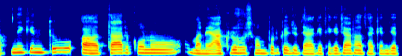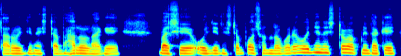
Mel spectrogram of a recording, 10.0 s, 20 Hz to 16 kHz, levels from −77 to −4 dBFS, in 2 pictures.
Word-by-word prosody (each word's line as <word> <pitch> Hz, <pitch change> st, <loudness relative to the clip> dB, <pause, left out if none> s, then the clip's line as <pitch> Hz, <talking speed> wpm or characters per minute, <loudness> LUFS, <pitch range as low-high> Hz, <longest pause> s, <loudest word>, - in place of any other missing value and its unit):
আপনি 195 Hz, +4 st, -1 dB
কিন্তু 200 Hz, +1 st, +2 dB, 0.4 s
আ -, -, +8 dB, 0.3 s
তার 170 Hz, 0 st, +6 dB, 0.2 s
কোনো 175 Hz, -1 st, +3 dB, 0.5 s
মানে 145 Hz, -1 st, +1 dB
আগ্রহ 170 Hz, +3 st, -1 dB, 0.2 s
সম্পর্কে 165 Hz, +2 st, -2 dB
যদি 155 Hz, 0 st, -3 dB
আগে 150 Hz, +2 st, -3 dB
থেকে 150 Hz, 0 st, -1 dB
জানা 160 Hz, 0 st, +1 dB
থাকেন, 145 Hz, 0 st, -5 dB
যে 145 Hz, -, +2 dB
তার 145 Hz, 0 st, -1 dB
ওই 145 Hz, -, +1 dB
জিনিসটা 150 Hz, -1 st, -5 dB, 0.2 s
ভালো 155 Hz, +1 st, +1 dB
লাগে 140 Hz, 0 st, -2 dB, 0.6 s
বা 155 Hz, -, +7 dB
সে 155 Hz, -, +1 dB, 0.2 s
ওই 155 Hz, -, +3 dB
জিনিসটা 150 Hz, 0 st, -3 dB
পছন্দ 160 Hz, -2 st, -2 dB, 0.2 s
করে। 170 Hz, +3 st, -1 dB
ওই 195 Hz, -, +4 dB
জিনিসটাও 190 Hz, 0 st, +2 dB
আপনি 165 Hz, -1 st, -4 dB
তাকে 155 Hz, +1 st, 0 dB
155 Hz, 175 wpm, -24 LUFS, 150-175 Hz, 0.6 s, আ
